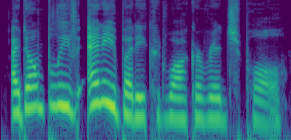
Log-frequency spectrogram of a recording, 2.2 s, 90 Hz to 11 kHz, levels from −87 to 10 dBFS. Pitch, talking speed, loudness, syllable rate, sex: 230 Hz, 220 wpm, -17 LUFS, 8.2 syllables/s, female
